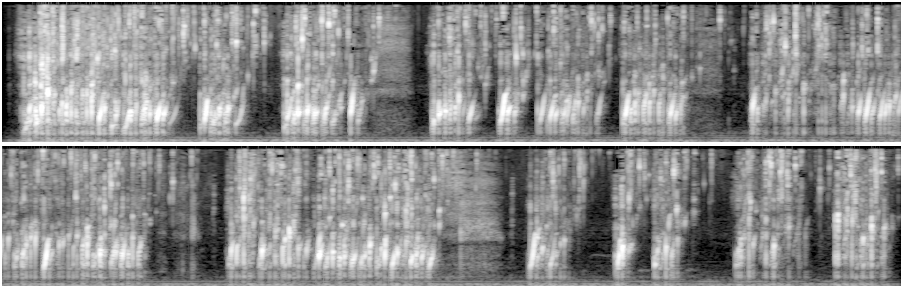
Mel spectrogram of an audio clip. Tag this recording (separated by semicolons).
agua; bubble; burbuja; liquid; water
